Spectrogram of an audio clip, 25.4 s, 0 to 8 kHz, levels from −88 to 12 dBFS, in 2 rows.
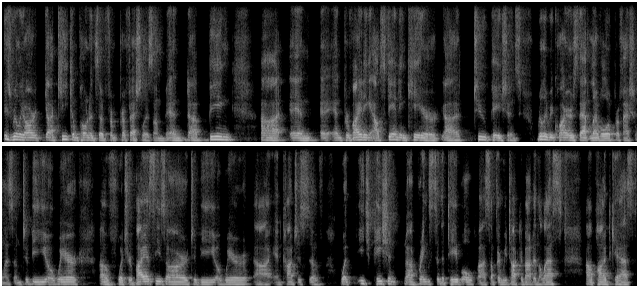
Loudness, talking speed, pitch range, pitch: -27 LUFS, 140 wpm, 115-135 Hz, 125 Hz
